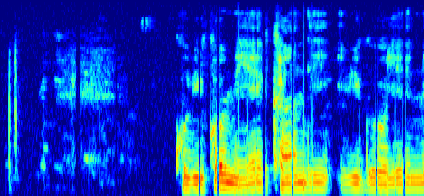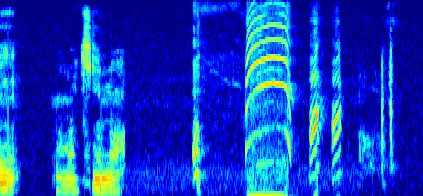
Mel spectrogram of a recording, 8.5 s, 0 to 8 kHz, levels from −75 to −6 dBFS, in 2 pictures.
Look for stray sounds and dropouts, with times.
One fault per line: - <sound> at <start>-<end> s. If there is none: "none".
- laugh at 6.2-7.7 s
